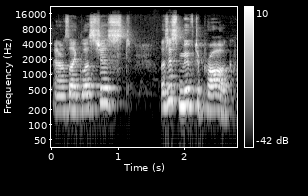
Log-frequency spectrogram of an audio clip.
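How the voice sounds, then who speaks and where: A woman's voice: mid-range voice, moderate pace, echoey room. A young woman from the Czech Republic, a band singer, chatting casually in an interview and often laughing and quoting herself. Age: young adult.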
